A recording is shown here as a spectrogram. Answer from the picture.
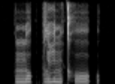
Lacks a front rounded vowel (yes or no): yes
